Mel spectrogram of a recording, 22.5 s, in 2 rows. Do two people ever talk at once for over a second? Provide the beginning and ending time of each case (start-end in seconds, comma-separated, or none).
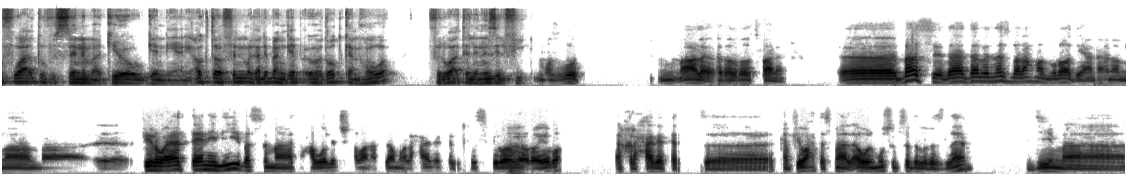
none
